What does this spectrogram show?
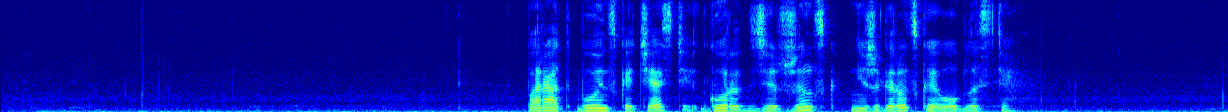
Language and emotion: Russian, neutral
